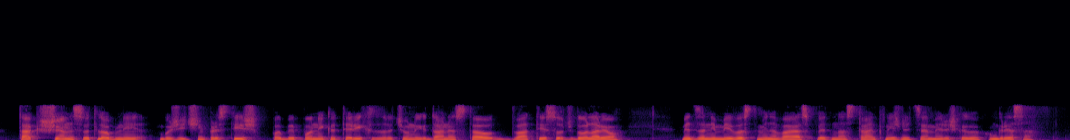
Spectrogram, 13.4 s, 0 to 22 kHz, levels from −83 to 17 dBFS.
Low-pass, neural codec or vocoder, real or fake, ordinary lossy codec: 5.4 kHz; codec, 16 kHz, 1 kbps, X-Codec, WavLM features, trained on Multilingual LibriSpeech; fake; none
